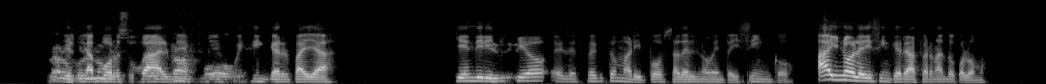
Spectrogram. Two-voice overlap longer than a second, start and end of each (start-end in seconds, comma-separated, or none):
0.6-2.5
